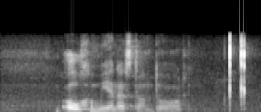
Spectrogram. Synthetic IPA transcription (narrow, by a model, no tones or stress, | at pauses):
ʔɐlˠχəmiənəstɐndɑ̰ːrt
